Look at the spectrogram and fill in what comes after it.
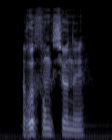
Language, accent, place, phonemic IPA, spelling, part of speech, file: French, France, Lyon, /ʁə.fɔ̃k.sjɔ.ne/, refonctionner, verb, LL-Q150 (fra)-refonctionner.wav
- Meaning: to function again, to start working again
